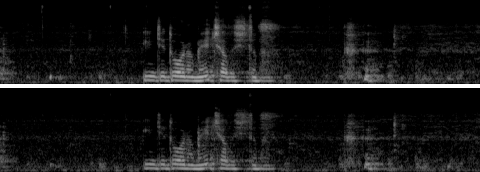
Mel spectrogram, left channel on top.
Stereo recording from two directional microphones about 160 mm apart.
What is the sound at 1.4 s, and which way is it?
A woman's voice, 55° left (ahead or behind).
